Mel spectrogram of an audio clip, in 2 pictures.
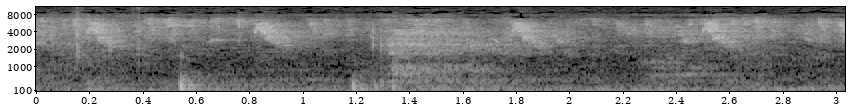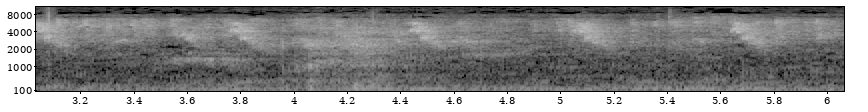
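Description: Small birds chirping in the background, a steady run of short, quick downward chirps, with two light clicks about half a second and just over a second in.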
